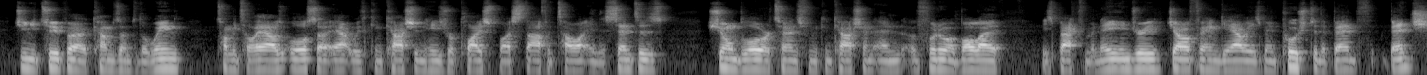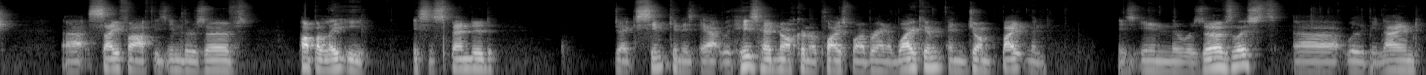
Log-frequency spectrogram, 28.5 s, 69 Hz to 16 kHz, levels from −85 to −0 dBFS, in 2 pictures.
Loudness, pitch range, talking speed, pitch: -27 LUFS, 100-115 Hz, 165 wpm, 105 Hz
